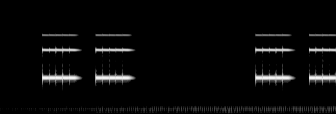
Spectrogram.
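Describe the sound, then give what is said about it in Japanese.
A phone ringtone chimes in two pairs of short, trilling electronic bursts, a pause of about a second and a half separating the pairs, clear with nothing else around it. “おた、電話だわ。”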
